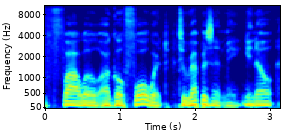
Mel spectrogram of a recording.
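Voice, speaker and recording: A plain, everyday voice with an American accent, fairly even intonation and a moderate pace over a quiet background. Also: man. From US Northeast, West Philadelphia. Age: 60s. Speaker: musician and karate instructor. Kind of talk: radio interview. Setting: radio studio.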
